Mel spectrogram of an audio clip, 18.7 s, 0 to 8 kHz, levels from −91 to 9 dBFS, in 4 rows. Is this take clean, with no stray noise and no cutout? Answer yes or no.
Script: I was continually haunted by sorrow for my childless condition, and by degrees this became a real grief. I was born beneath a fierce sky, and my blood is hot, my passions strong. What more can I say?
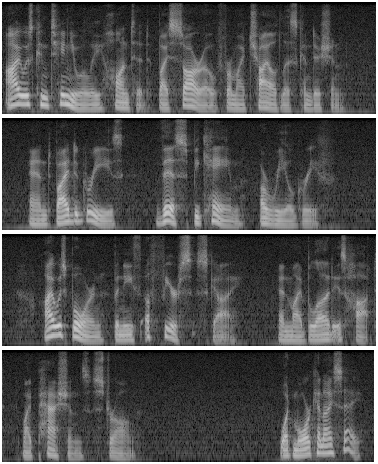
yes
